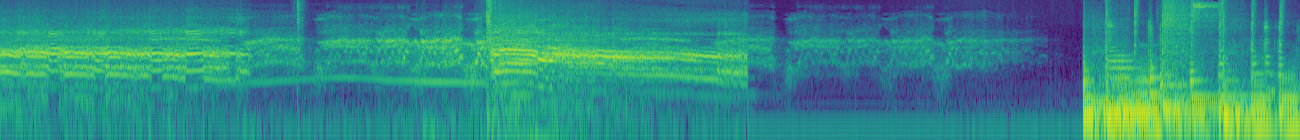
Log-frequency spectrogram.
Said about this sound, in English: you don't like the sound effect? It's pretty good, isn't it? Oh, I don't have to do that because it's already on it. Yeah, that's right. I don't have to scream, it's already on the sound effect. Pretty good, isn't it?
